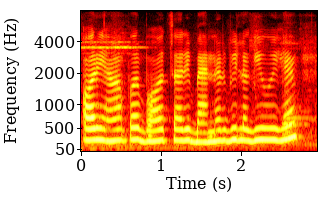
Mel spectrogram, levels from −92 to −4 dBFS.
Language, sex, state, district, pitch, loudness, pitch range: Hindi, female, Jharkhand, Ranchi, 240 Hz, -17 LUFS, 225-245 Hz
